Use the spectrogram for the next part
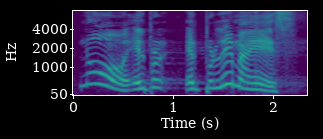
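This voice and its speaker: Male pastor, very high pitch, impassioned emphatic sermon, long hall echo. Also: sing-song, slow. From Chile. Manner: impassioned, emphatic preaching with repetitions. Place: church.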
